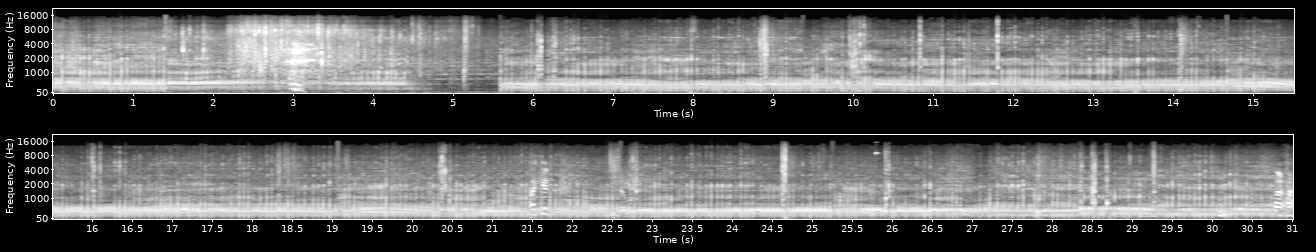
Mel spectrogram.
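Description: Top-handle chainsaw engine in the tree: a short burst near the start, a brief lull around five seconds in, then running steadily with a slight waver in pitch.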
